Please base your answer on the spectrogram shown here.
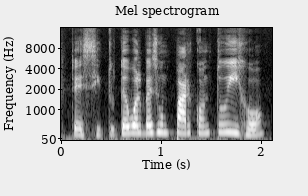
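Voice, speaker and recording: A woman's voice: fairly high pitch, normal speed, no echo. A woman psychologist with a Colombian accent giving an explanatory talk on parenting. She checks in with her listeners often and repeats words for stress. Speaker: clinical psychologist. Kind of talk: parenting talk on an online show.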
